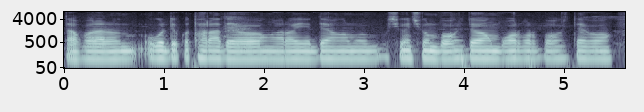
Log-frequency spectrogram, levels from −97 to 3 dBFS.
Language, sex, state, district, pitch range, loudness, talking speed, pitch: Chakma, male, Tripura, Unakoti, 110-115 Hz, -19 LUFS, 205 wpm, 115 Hz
